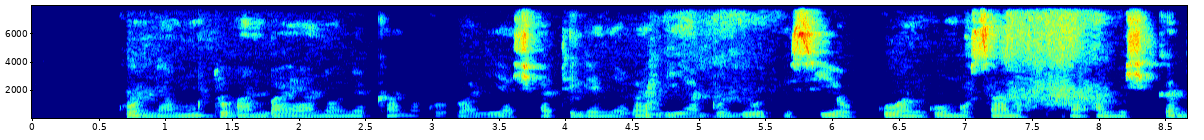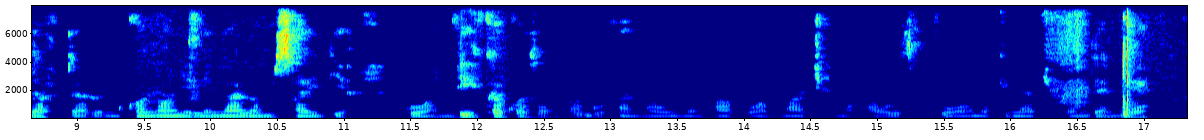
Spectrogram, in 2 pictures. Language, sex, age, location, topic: Swahili, male, 18-24, Nairobi, education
